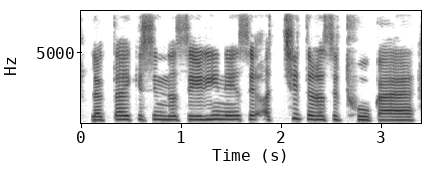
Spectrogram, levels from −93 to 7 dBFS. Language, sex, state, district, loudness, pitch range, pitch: Hindi, female, Bihar, Darbhanga, -16 LUFS, 240-275 Hz, 260 Hz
